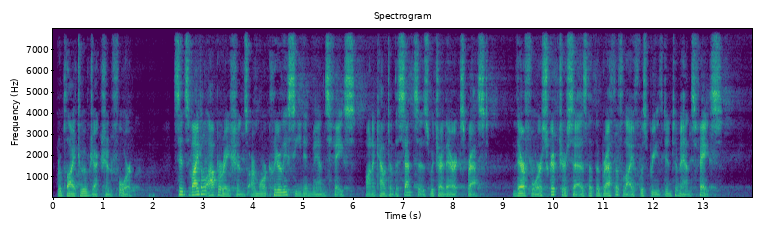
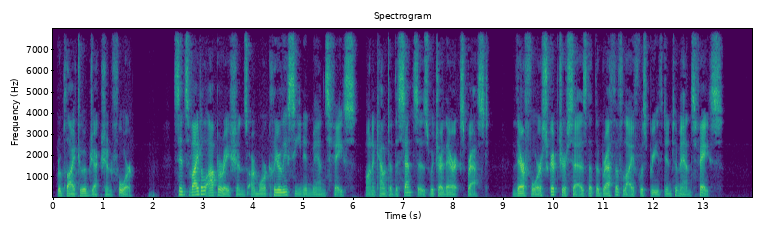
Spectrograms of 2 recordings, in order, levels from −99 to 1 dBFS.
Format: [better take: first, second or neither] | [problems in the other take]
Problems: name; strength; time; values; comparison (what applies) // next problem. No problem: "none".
second | room echo; dies away in 1.5 s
